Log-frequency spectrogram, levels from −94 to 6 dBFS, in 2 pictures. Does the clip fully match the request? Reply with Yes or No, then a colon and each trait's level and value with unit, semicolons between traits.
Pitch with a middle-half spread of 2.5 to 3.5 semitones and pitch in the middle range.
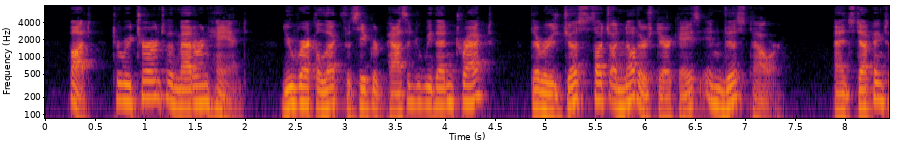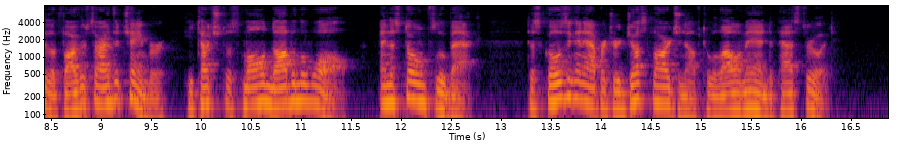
No: average, 5.1 semitones; medium, 145 Hz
